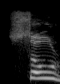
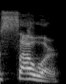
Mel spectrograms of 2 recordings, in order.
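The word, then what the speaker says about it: sour: সৌর না, কিন্তু এটা উচ্চারণ হবে সাওয়ার।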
